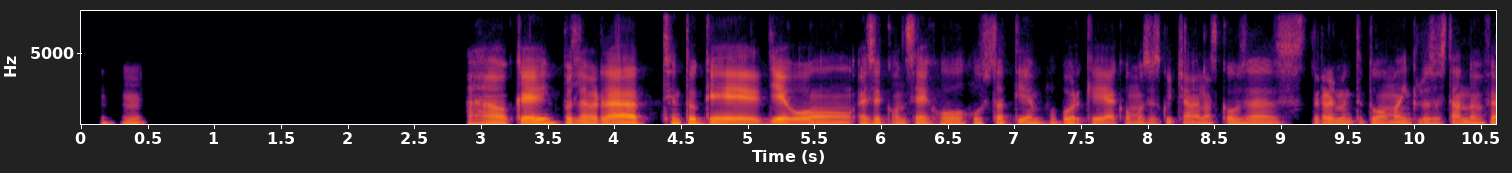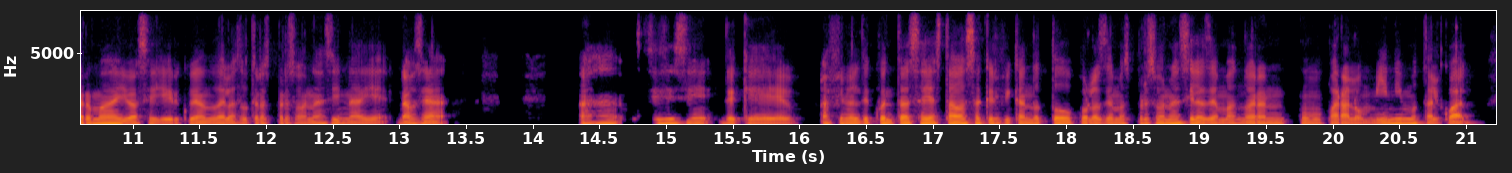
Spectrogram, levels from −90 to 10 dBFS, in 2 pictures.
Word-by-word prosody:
Ujú. 120 +4 -5 2.4
Ajá, 100 +2 +3
okey. 120 +5 +6
Pues, 120 -5 0
la 100 - +3
verdad, 100 +3 +7
siento 130 +1 +1
que 95 -6 +5
llegó 110 +4 +3
ese 115 +3 -1
consejo 110 +1 -2
justo 120 +2 -3
a 125 - -7
tiempo, 130 +3 -3
porque 110 -5 -1
a 90 - +1
como 95 +1 -6
se 100 - -7
escuchaban 100 +2 -4
las 115 0 -4
cosas, 145 +2 -3
realmente, 105 0 -2
tu 110 - -4
mamá, 95 0 -1
incluso, 105 -1 -4
estando 100 +2 -2
enferma, 125 +4 +2
iba 115 -2 +2
a 110 - -1
seguir 100 -3 -2
cuidando 105 +1 -1
de - - +2
las 100 -1 -2
otras 100 +1 -5
personas, 105 +4 -5
y 125 - -1
nadie 100 0 -3
n 110 - 0
o 105 - -1
sea 105 -2 -1 0.9
ajá, 120 +5 -3 0.2
sí, 125 - -7
sí, 135 +1 +1
sí. 150 +3 -4
De 110 -6 -1
que 90 -3 -2
al 115 - -3
final 105 0 0
de 120 - -1
cuentas 120 0 +1
ella 125 - +5
estaba 125 +1 +3
sacrificando 115 -3 -2
todo 120 -1 +1
por 115 -1 -1
las 105 - +1
demás 100 0 -2
personas, 125 +3 -1
y - - +5
las 110 -4 +2
demás 95 -1 -1
no 105 +1 -1
eran 110 0 -1
como 100 -2 -3
para 95 -1 +1
lo 90 - -1
mínimo, 120 +10 0
tal 100 -7 -2
cual. 135 - 0
110 Hz, 195 wpm, -24 LUFS, 100-120 Hz, 2.4 s, verdad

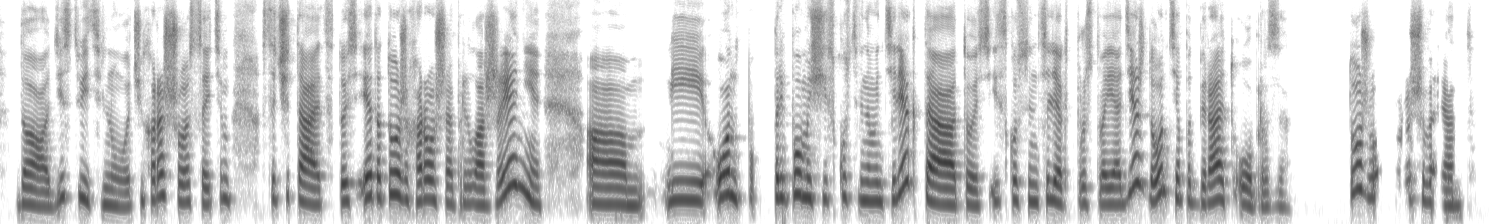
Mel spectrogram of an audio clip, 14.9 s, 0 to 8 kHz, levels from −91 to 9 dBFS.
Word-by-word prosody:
"Да, 165 -3 +1
действительно, 205 - -4
очень 155 +7 -7
хорошо 220 -4 0
с 200 - -8
этим 210 +6 -5 0.3
сочетается." 215 -7 0
То 200 - +1
есть, 205 0 -3
это 245 -1 +3
тоже 270 -2 +3
хорошее 210 -3 +1
приложение, 185 - +1 0.4
ам, 180 -1 +3 0.4
и 215 +1 0
он 260 -1 +5
п 235 - -13 0.2
при 235 0 +2
помощи 240 -2 +2
искусственного 220 -2 -4
интеллекта, 205 - +5
то 175 - -1
есть, 160 0 -5
искусственный 210 0 -5
интеллект, 195 -2 -1
плюс 180 0 -6
твоя 175 0 -1
одежда, 390 - 0
он 305 - +3
те 235 -7 -3
подбирает 210 +1 +1
образы. 150 -3 -5 0.6
Тоже 310 -4 0 0.2
хороший 225 -2 -8
вариант. 165 -4 -5
210 Hz, 140 wpm, -25 LUFS, 180-235 Hz, 0.6 s, он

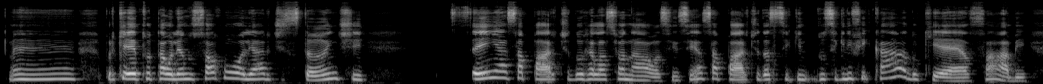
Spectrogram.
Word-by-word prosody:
É, 240 +2 -3 0.3
porque 250 +1 +6
tu 260 +2 -5
está 260 0 0
olhando 240 0 +2
só 265 +3 +1
com 290 +2 -10
o 285 - -2
olhar 245 -1 -1
distante 230 +1 -1 1.1
sem 275 +5 +5
essa 295 -1 +4
parte 120 - -3
do 240 +2 -3
relacional, 230 -5 0
assim, 165 +3 0
sem 225 +6 +3
essa 260 0 +2
parte 110 - -3
da 230 -1 -3
sig 230 -1 +1
do 235 +1 -9
significado 260 +4 0
que 225 -3 -6
é, 160 -2 0
sabe? 160 0 -5
240 Hz, 150 wpm, -24 LUFS, 220-255 Hz, 1.1 s, porque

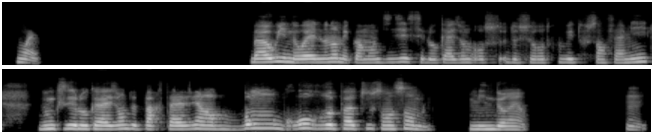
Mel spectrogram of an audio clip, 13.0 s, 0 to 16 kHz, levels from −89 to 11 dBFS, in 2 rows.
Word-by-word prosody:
Ouais. 195 -3 -5 2.1
Bah 195 +1 +5
oui, 220 +1 +3
Noël, 190 -1 +4
non, 190 - 0
non, 210 +1 +2
mais 185 - -3
comme 175 -1 -5
on 180 - -5
le 185 - -4
disait, 190 +3 -4
c'est 200 -2 -10
l'occasion 175 0 -5
gross 180 0 -11
de 180 -2 -9
se 175 +1 -13
retrouver 180 +1 -6
tous 185 - -20
en 175 -1 -7
famille. 180 +6 -4 0.4
Donc 210 +1 +1
c'est 215 0 +6
l'occasion 205 0 +4
de 220 -1 +1
partager 195 0 0
un 205 -2 +2
bon 230 +6 0
gros 225 +5 +1
repas 220 0 +4
tous 215 0 -10
ensemble, 205 -3 -2 0.4
mine 195 0 0
de 190 - +3
rien. 180 -3 -3 1.0
Mmh. 185 -2 -10
195 Hz, 160 wpm, -22 LUFS, 185-210 Hz, 2.1 s, c'est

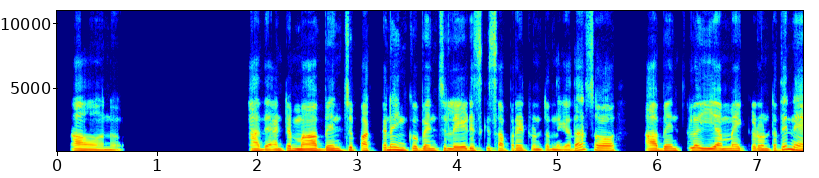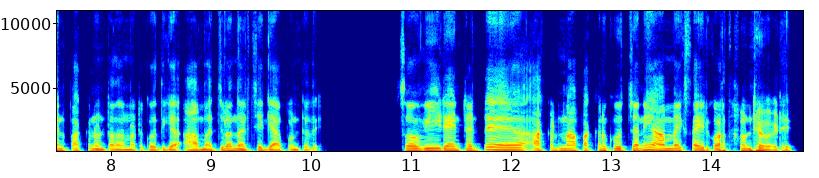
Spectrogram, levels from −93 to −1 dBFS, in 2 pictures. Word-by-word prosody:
అవును. 115 -6 0 1.3
అదే. 125 -1 +1
అంటే, 130 +6 0
మా 130 - +5 0.2
బెంచు 150 +7 +2
పక్కనే 165 +6 0
ఇంకో 165 -2 -1
బెంచు. 140 +1 -1
లేడీస్‌కి 155 +2 0
సెపరేటుంటుంది 130 -4 -2
గదా! 115 - -1
సో, 180 - 0 0.5
ఆ - - +4
బెంచ్‌లో 150 +5 0
ఈ - - +4
అమ్మాయి 145 +1 +1
ఇక్కడుంటది, 145 - -2
నేను 155 -3 +1
పక్కనుంటాననమాట 120 -5 -2
కొద్దిగా. 115 +1 -1 0.2
ఆ - - +3
మధ్యలో 130 +8 0
నడిచే 120 +3 -1
గ్యాపుంటది. 110 -2 -3 0.9
సో, 165 - -1 0.2
వీడేంటంటే, 165 +4 +1 0.5
అక్కడ 150 +3 -7
నా - - +3
పక్కన 150 +2 -3
కూర్చొని 145 +6 +1
ఆ - - +6
అమ్మాయికి 145 -1 0
సైటు 135 -1 +2
కొడతా 140 +2 0
ఉండేవోడు. 120 -3 +2
140 Hz, 140 wpm, -22 LUFS, 120-155 Hz, 1.3 s, ఆ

